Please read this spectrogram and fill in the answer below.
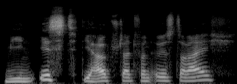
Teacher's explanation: Da wird das Copula-Verb akzentuiert nach dem Motto, ich bin mir ganz sicher, dass Wien die Hauptstadt von Österreich ist.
